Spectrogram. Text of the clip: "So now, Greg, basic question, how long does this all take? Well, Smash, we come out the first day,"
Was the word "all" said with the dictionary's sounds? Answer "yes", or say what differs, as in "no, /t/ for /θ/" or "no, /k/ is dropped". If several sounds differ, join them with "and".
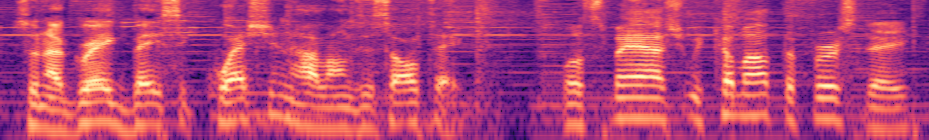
yes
